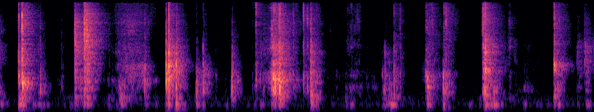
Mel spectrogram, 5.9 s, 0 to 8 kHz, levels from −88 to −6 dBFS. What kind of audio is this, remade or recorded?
recorded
